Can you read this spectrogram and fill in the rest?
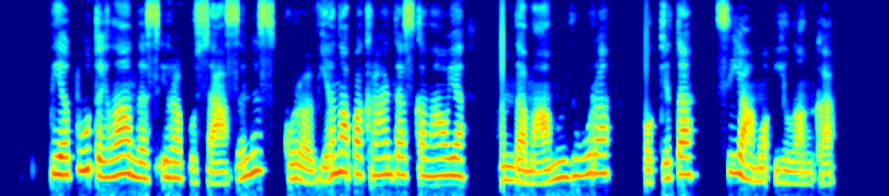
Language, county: Lithuanian, Kaunas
